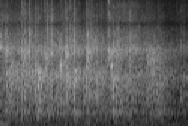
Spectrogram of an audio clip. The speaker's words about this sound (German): Darf man klatschen? Das ist erlaubt.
